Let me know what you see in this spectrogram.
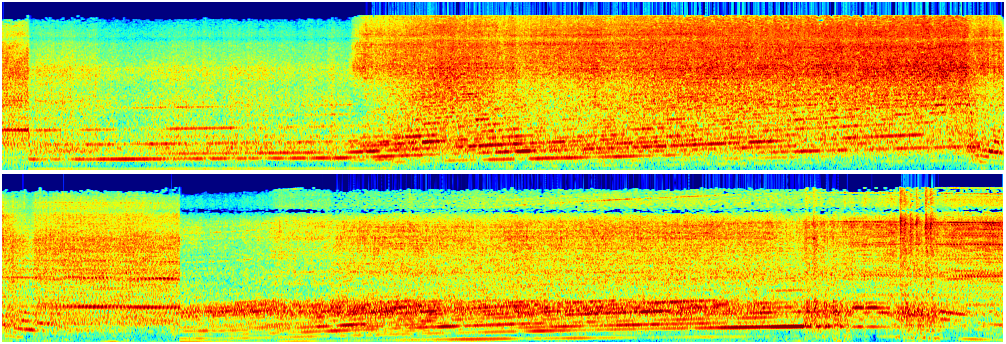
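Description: Car engine on a chassis dynamometer making full-throttle dyno pulls. It holds steady for a few seconds, then the note climbs through the rev range over several seconds and drops off as the throttle is lifted, and a second pull climbs and falls the same way.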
